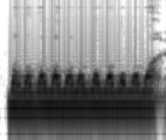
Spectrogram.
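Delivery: steady repeated "wah" throb; vocal imitation of throbbing energy; imitated pulsing waves. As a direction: pulse it evenly on one note. Imitating pulsing waves felt in hands.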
